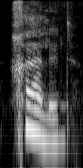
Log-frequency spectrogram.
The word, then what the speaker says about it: Khalid: Even my 8-year-old could constrict her throat muscles the right way and say, Khalid, immortal like an ancient olive tree, a flame that never abates, a mother's love.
